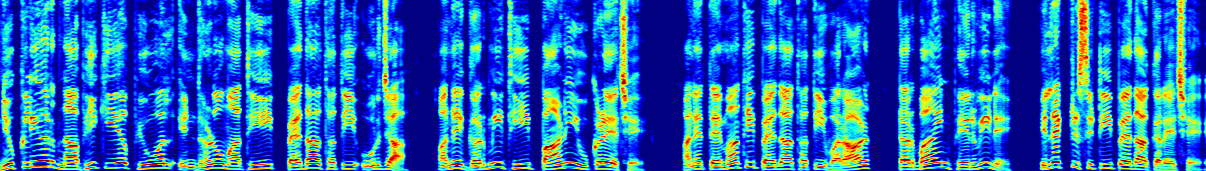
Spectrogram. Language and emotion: Gujarati, neutral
